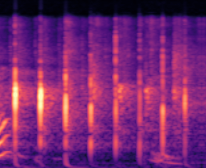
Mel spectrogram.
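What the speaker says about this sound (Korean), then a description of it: "우리 박수로 일단 하나님께 영광 돌릴게요" Congregation clapping together during a Christmas worship service in a church, a steady series of about nine sharp, evenly spaced claps heard close and loud, with a voice speaking over the start.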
